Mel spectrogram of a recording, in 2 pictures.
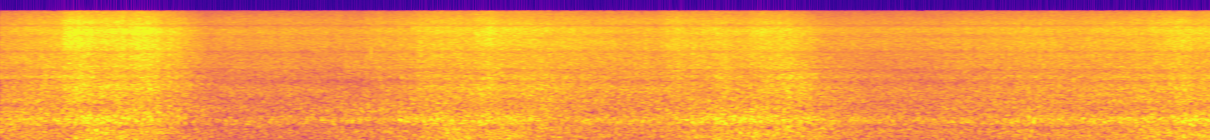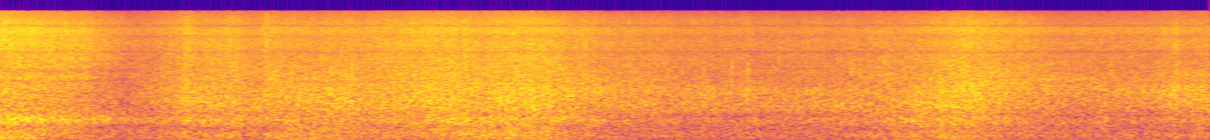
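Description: Ocean surf: waves breaking and washing onto the beach, a steady rush that swells and eases every few seconds.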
